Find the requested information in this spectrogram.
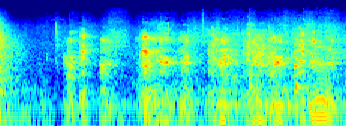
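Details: Pigs filmed head-on while drinking water: irregular noisy snuffling and slurping bursts about twice a second, ending with a short low tonal grunt.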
